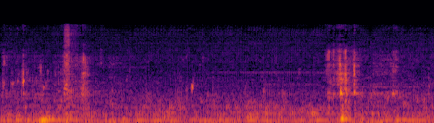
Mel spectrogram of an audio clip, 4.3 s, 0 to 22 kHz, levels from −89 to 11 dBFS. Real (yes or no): no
